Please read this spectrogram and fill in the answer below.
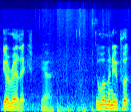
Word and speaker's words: Gorelick: Well, in the 1990s, Janet Reno, Jamie, I like to pronounce her name Gorelick, but I think she prefers it to be pronounced Gorelick.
